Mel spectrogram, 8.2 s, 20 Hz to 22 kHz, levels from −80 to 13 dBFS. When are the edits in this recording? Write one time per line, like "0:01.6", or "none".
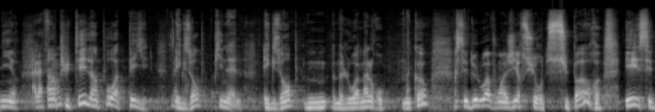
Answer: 0:02.6
0:05.7
0:06.8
